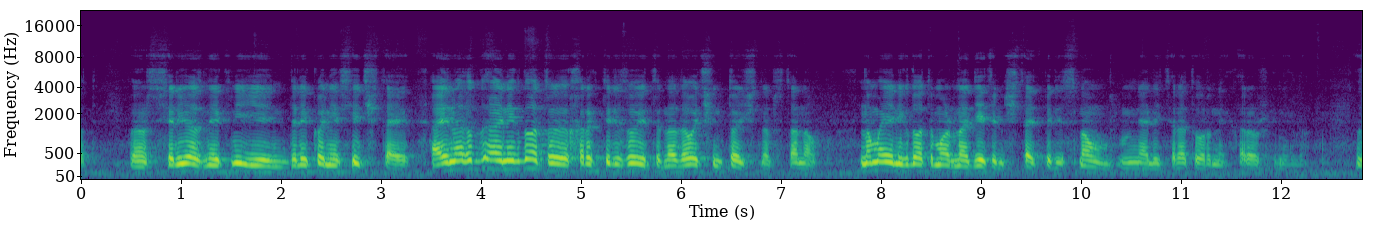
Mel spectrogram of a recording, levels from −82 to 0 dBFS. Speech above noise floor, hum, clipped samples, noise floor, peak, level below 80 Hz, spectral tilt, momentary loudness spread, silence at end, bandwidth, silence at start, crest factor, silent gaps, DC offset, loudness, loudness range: 27 dB; none; under 0.1%; -45 dBFS; -6 dBFS; -54 dBFS; -6.5 dB/octave; 11 LU; 0 s; 8.8 kHz; 0 s; 12 dB; none; under 0.1%; -18 LUFS; 6 LU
